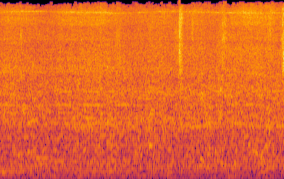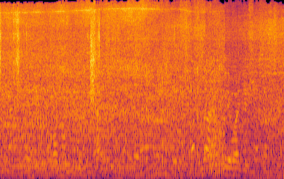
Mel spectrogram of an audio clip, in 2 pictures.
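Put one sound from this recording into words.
A man speaks calmly among a small crowd outdoors.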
